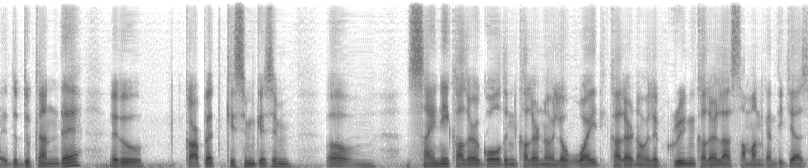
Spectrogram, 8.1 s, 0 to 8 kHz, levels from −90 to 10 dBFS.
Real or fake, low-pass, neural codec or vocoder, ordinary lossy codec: fake; none; codec, 16 kHz, about 1 kbps, DyCAST, with the encoder's durations; none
